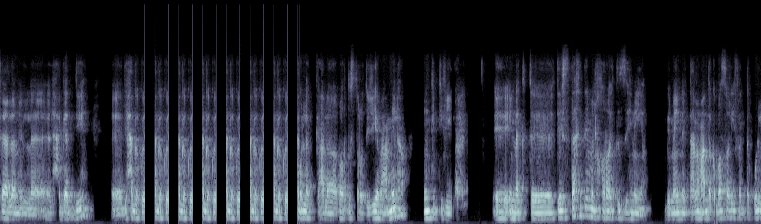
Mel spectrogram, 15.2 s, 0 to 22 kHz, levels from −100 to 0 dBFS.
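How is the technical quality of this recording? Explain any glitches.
The recording has one clear glitch. From 2.90 to 6.00 s, a stutter with silent gaps: a 271 ms burst of speech repeats six times, each followed by about 204 ms of dead silence. That is likely a stalled stream replaying its last fragment on each retry, and the speech that should have played is lost.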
